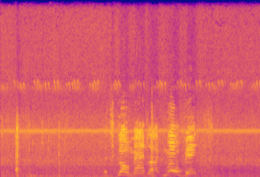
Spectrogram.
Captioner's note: none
